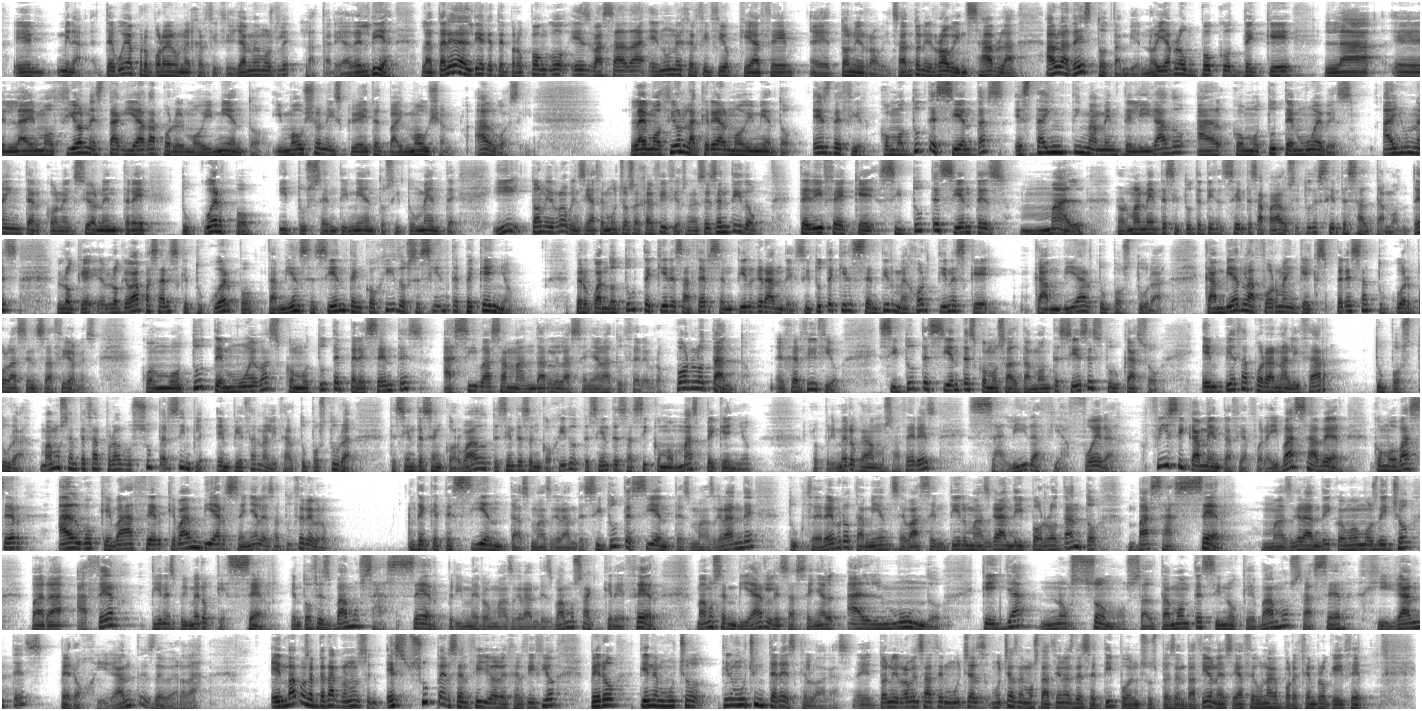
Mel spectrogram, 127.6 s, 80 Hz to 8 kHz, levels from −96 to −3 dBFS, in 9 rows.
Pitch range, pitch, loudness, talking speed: 105-150 Hz, 120 Hz, -23 LUFS, 175 wpm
